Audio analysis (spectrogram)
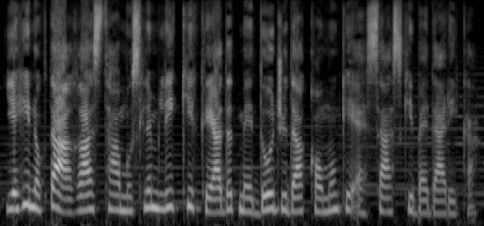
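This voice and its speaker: A woman reading a scripted history documentary narration in a formal, measured manner. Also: lowish voice. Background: music under the voice.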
